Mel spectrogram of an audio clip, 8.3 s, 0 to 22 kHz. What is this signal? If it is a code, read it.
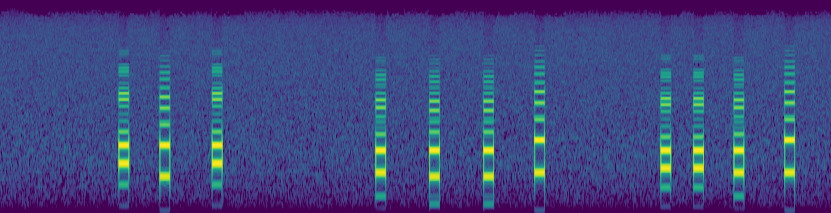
DTMF, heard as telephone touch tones, dialled by hand, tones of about 100 ms. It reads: 020 4116 7746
